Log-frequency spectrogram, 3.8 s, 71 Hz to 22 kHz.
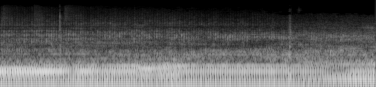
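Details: BMW 335i (E92) with suspected faulty coil packs and misfire codes, after codes cleared, on stock map: steady, smooth engine hum with no stumbles or skips; normal-sounding idle.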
